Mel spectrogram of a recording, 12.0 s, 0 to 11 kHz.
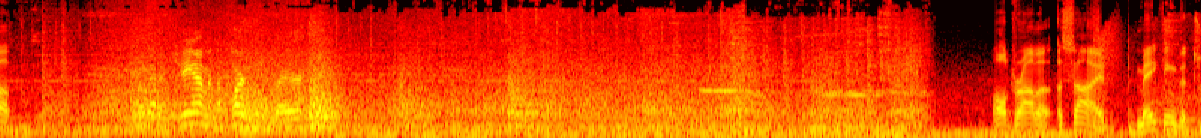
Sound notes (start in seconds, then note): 7.2 machines whirring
